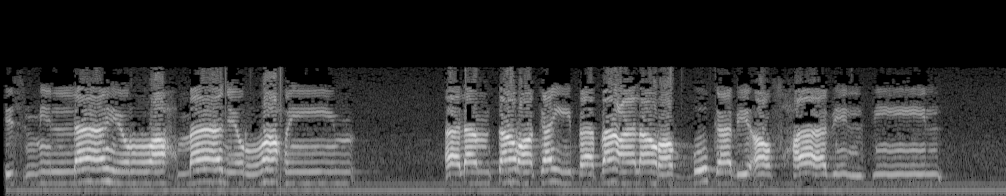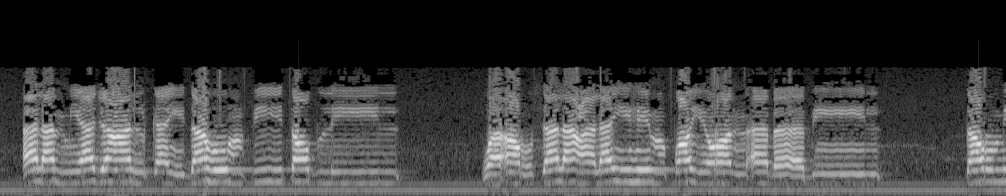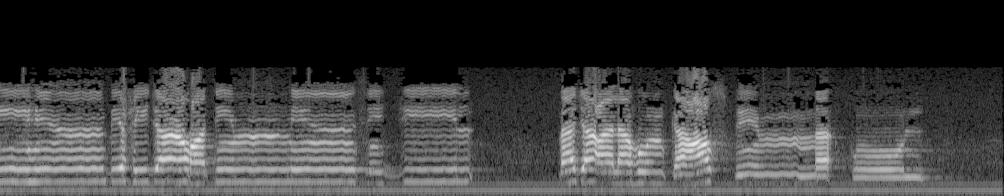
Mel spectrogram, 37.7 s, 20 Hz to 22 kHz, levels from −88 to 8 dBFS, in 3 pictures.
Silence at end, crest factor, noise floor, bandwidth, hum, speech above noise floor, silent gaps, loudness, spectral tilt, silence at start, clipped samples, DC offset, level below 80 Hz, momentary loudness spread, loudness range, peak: 1 s; 14 dB; -42 dBFS; 6.6 kHz; none; 30 dB; none; -12 LUFS; -3.5 dB/octave; 0.05 s; under 0.1%; 0.1%; -60 dBFS; 18 LU; 8 LU; 0 dBFS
